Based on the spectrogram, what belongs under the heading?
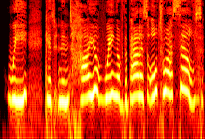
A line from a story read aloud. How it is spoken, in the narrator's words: Alyssa breathed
